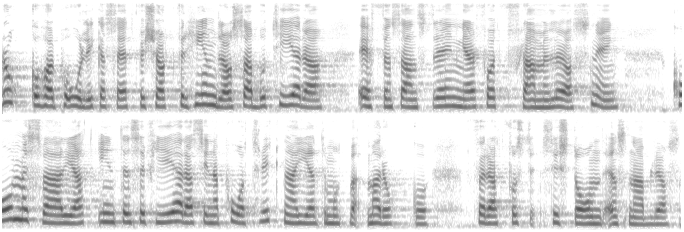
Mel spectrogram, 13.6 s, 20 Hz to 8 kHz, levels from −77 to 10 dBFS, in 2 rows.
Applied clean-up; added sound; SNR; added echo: none; none; none; none.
